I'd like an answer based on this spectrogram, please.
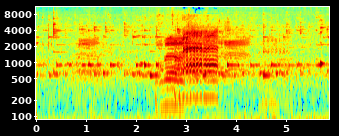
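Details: A herd of sheep, one animal giving a long, strong, quavering bleat of about a second over a bed of steady bell-like ringing tones and faint clinking.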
